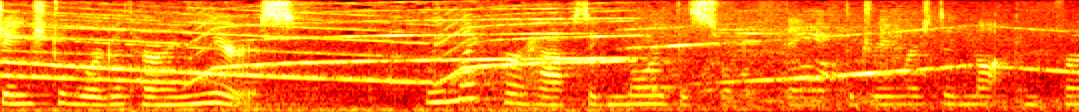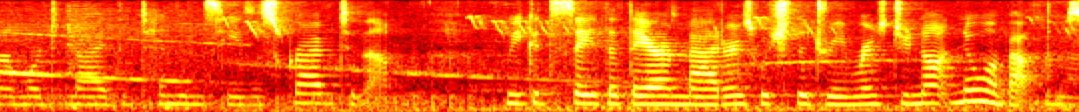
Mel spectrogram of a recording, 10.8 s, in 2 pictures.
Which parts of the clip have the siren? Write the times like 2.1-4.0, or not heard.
0.0-10.7.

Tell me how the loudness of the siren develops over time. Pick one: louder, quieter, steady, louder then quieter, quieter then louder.
quieter.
